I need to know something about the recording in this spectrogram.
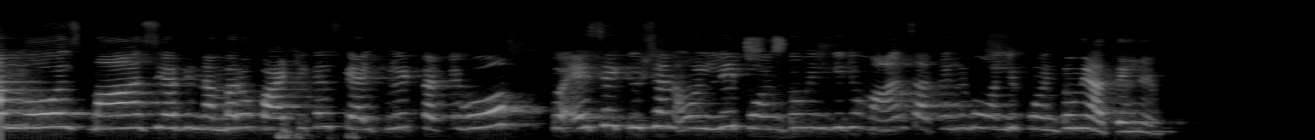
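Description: A young woman speaks with animation into a clip-on microphone.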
